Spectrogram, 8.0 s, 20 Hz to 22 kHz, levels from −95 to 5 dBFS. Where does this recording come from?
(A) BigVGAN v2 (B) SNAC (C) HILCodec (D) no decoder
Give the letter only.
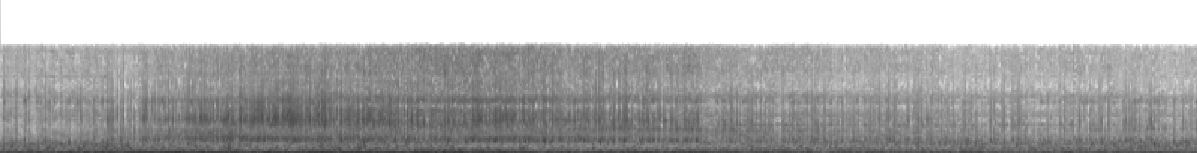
A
